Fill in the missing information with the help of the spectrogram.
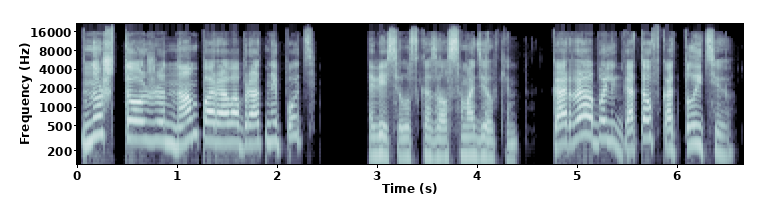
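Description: A woman voicing a brave little male iron man in a storybook, firm and steady. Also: medium pitch, normal speed, no echo, clean studio sound, pitched above the performer's own voice, lightly acted. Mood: cheerful. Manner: firm, stern when scolding.

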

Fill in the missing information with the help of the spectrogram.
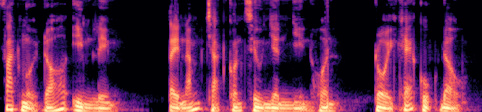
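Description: A man narrating a sad story in a somber, measured manner. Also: low voice, darkish tone, slightly rough, no echo, clean studio sound.

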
